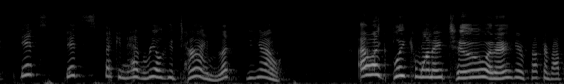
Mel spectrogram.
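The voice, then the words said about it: Impression of the host, Pinocchio-like voice. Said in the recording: “Why is your impression of me Pinocchio?”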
